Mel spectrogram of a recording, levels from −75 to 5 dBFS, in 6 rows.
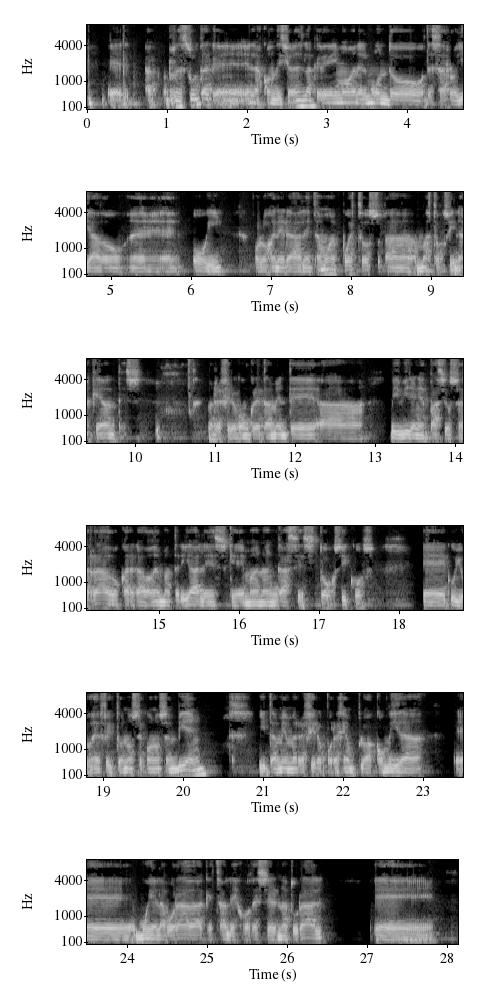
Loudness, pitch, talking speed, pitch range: -16 LUFS, 90 Hz, 140 wpm, 85-95 Hz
